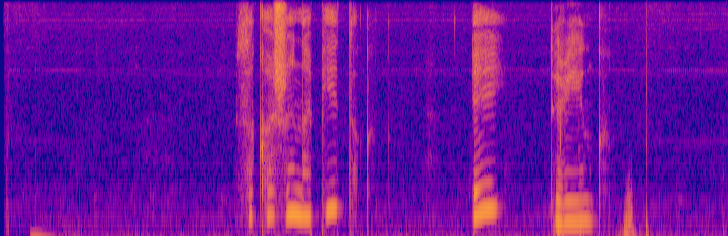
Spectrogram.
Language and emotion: Russian, sad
